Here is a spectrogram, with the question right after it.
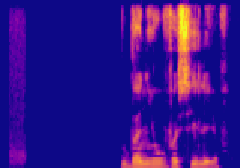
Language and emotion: Russian, neutral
